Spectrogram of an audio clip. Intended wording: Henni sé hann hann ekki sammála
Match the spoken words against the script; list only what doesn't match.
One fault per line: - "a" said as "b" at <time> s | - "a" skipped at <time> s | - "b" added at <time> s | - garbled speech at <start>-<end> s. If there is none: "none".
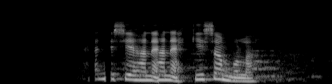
none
